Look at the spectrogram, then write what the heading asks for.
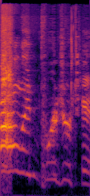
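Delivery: very loud, shrill, stern scolding voice. Recounting a bridgerton scene, speaker imitates her suddenly switching into a mom voice. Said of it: "she becomes mom real fast".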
